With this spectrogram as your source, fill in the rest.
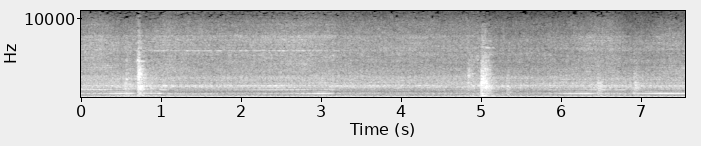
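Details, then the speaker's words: Used excavator at auction, possibly a Cat 313 GC forestry package, about 500 hours, 45°F ambient: heavy diesel drone with an uneven, not-smooth hydraulic pump whine dropping in and out; cause unclear. "sounds like yeah it does huh yeah it does it does sound got an awful not quite smooth with it could be cold but it ain't that cold you know what I mean"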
